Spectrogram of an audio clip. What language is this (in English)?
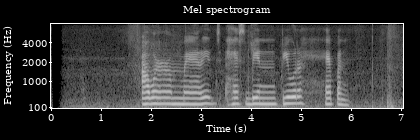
Sundanese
